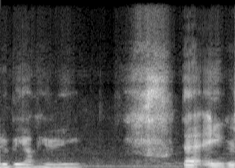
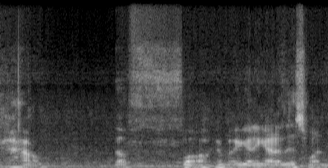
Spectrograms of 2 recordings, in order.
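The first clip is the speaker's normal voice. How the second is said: much softer, lower mumbled despair; imitating quiet despair; 9 semitones lower, 14 dB quieter than usual. Voicing a client stuck in a hard talk, quiet and low. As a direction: mutter it like someone cornered. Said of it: "You're, you're like".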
